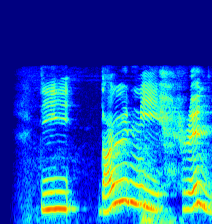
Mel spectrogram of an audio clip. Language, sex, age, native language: Icelandic, male, 10, Icelandic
